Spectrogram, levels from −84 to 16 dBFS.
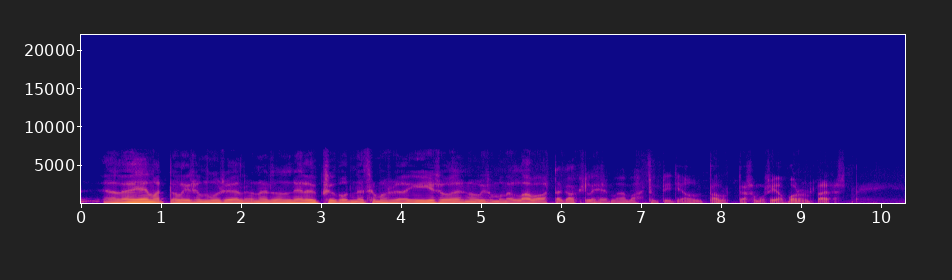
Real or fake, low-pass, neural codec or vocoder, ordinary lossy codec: fake; 7.2 kHz; codec, 16 kHz, 2 kbps, X-Codec, WavLM features, trained on Multilingual LibriSpeech; none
